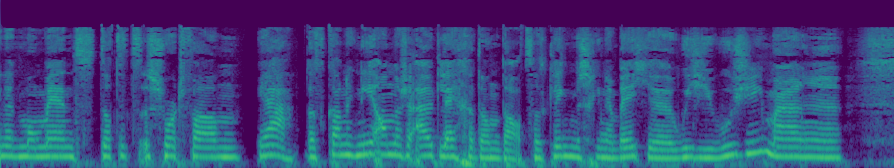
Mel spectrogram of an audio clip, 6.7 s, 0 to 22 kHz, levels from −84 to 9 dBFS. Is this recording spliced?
yes; 1 cut; at 1.9 s

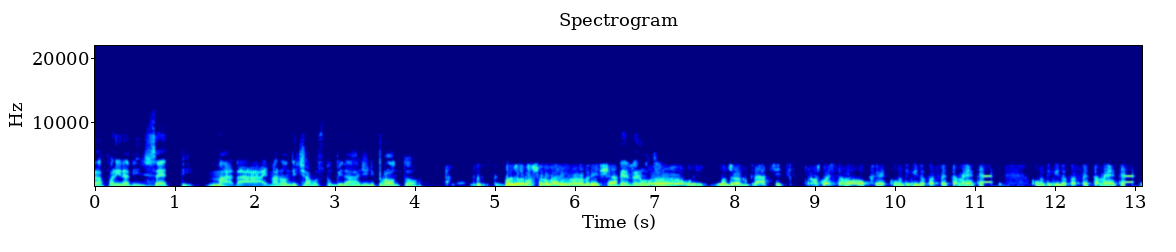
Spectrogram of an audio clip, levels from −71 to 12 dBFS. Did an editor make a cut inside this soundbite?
yes; 4 cuts; at 1.3 s, 9.0 s, 9.7 s, 11.7 s

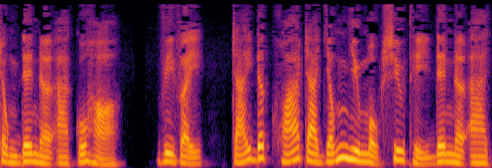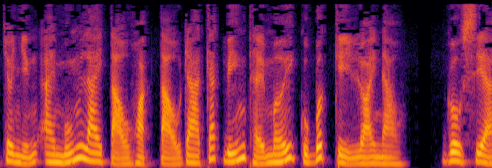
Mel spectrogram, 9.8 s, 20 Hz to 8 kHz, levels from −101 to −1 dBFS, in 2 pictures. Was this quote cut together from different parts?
no; 0 cuts

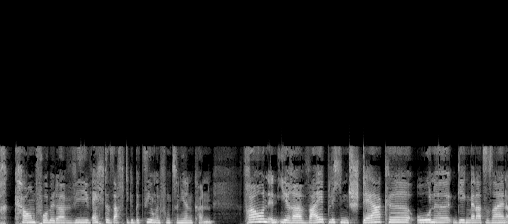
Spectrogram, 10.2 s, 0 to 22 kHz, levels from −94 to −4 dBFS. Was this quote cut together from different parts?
yes; 1 cut; at 1.8 s

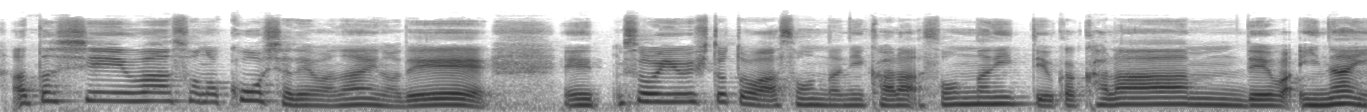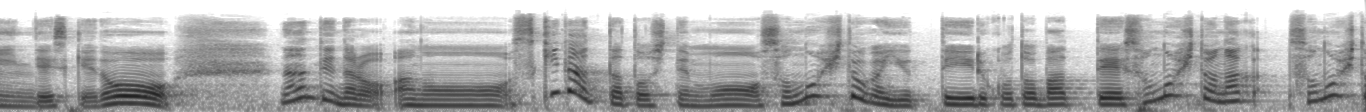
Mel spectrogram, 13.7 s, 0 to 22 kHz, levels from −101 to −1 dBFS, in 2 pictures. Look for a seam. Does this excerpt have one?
yes; 1 cut; at 3.0 s

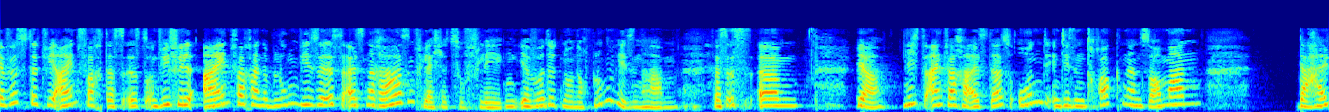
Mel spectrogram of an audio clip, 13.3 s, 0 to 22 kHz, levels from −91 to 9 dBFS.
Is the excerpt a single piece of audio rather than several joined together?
yes; 0 cuts

